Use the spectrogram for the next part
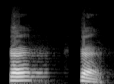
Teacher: जिह्वा तालु के पास अंदर के साइड में जाएगी, उसको छुएगी नहीं, किंतु जो इन दोनों के मध्य से जो ध्वनि निकलेगी वो रगड़ खाते हुए ध्वनि निकलेगी। और रगड़ खाते हुए निकलेगी तो हल्की एक सी किसी आवाज आएगी और इसमें जिह्वा क्या अंदर के साइड में इस तरह से घूम जाती है। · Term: ऊष्म व्यंजन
